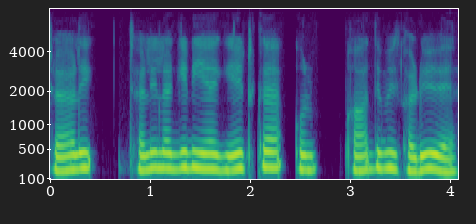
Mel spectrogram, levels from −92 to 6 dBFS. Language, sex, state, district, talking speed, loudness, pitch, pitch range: Rajasthani, female, Rajasthan, Nagaur, 145 wpm, -12 LUFS, 215 Hz, 200-225 Hz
